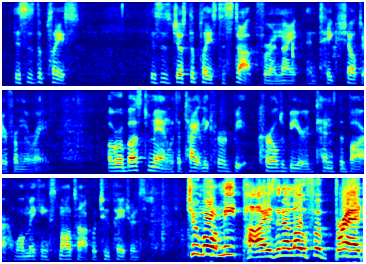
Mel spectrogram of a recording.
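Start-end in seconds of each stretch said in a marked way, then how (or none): 11.4-13.6 very loud, high, shrill shout. Narrator reads the barkeeper calling through the door behind the bar: shouting. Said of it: "he shouts".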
